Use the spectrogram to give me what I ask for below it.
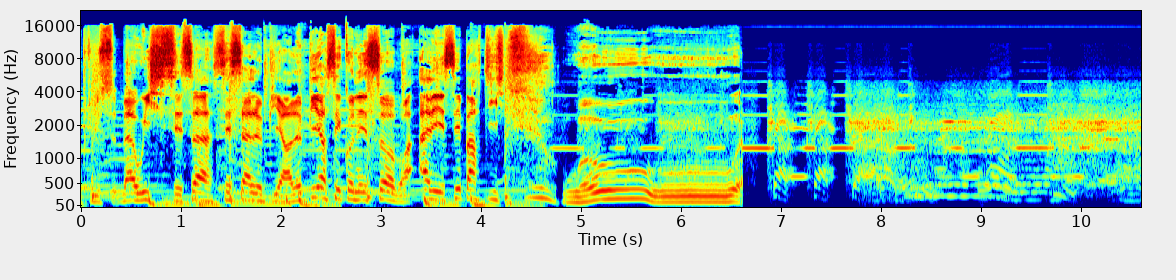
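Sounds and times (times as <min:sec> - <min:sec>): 
speech: 0:00.2 - 0:07.2
distorted wavering voice-like tone in a rock song intro: 0:04.7 - 0:10.5.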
